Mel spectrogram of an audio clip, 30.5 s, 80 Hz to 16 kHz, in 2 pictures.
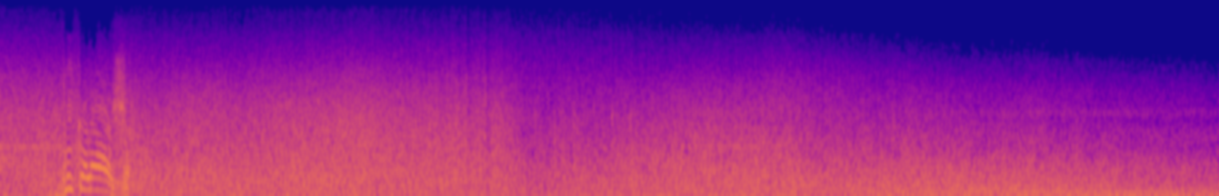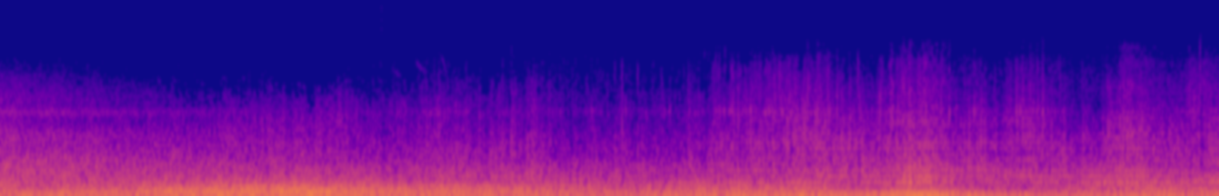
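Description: Ariane 5 flight 501 rocket climbing away after liftoff: a steady, broad roar of its engines and boosters whose hiss fades as it recedes, leaving a low rumble. A short falling swoosh sound effect cuts in about a second in.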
